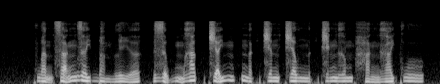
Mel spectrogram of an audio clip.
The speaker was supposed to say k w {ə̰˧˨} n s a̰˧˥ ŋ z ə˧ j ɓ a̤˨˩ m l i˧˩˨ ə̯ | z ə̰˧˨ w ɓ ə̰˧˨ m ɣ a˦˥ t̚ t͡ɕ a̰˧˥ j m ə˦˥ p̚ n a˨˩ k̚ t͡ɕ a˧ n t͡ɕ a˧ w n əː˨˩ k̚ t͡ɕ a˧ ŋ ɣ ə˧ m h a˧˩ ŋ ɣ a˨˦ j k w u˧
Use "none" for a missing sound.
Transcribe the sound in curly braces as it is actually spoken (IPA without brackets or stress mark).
a̰˧˨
